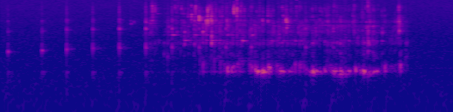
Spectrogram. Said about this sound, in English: And we're going to pour this now.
